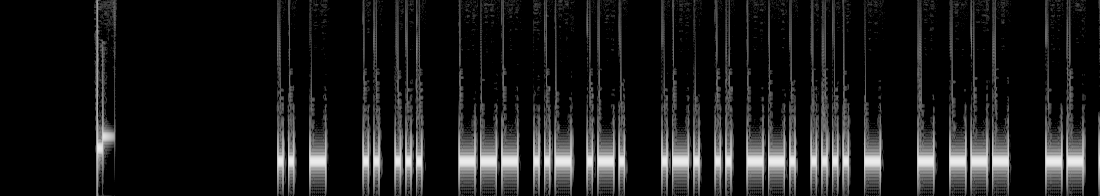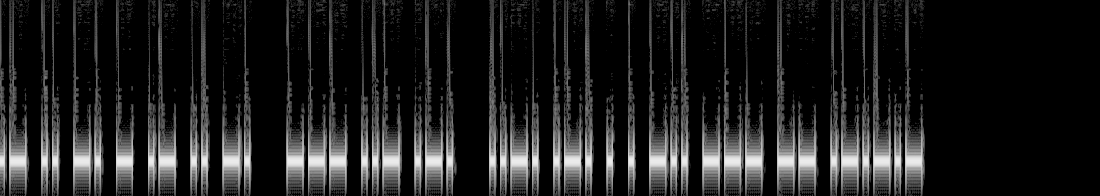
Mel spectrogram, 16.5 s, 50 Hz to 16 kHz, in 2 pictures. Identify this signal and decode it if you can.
Morse code, heard as a keyed tone, about 30 wpm, 700 Hz. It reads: IT IS OUR RIGHT TO MAINTAIN OUR FREEDOM.
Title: Sentences from Top 1000 Words - Review Part 5 - 30wpm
